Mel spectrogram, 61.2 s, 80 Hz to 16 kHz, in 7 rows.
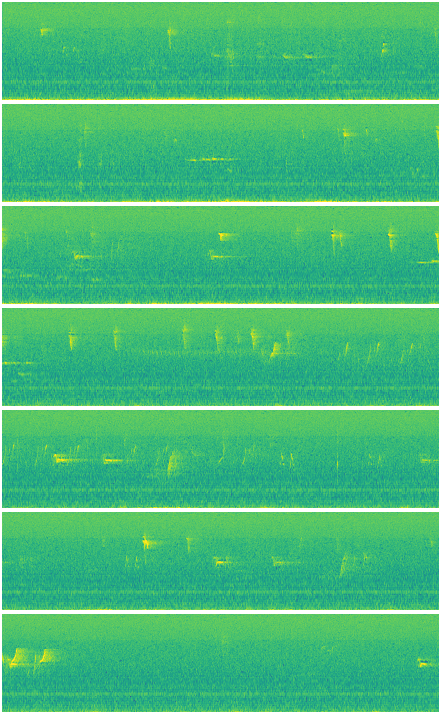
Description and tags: Yanga Station Atmos
A short atmos taken by the Murray River at Yanga Station. I would have liked to have recorded a much longer atmos but i had about a dozen people standing around trying to be quiet. They did a good job.
Recorded using my Zoom H4 with a Rycote wind sock.
ambience, Yanga-Station, field-recording, atmos, nature, insects, birds, Murray-river, Murray, Yanga, atmosphere, river, Australia, australian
